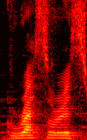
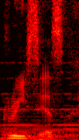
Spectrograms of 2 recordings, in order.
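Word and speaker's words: Griseous: Greasius, Gressorus, whatever. No, it's G-R-I, not G-R-E, so Greasius.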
